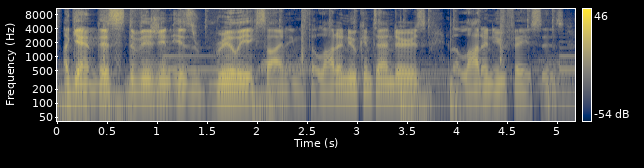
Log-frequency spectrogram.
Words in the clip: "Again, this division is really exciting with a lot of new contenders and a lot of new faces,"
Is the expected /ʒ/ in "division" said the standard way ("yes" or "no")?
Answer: yes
